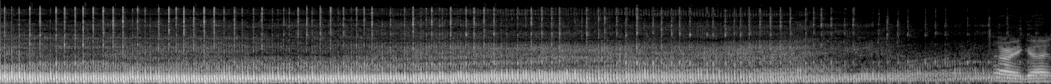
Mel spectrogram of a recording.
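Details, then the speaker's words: Poulan 3800 chainsaw being diagnosed: a buzzy two-stroke idle that wavers and sags with an unsteady rhythm, sounding like it is loading up while idling; an air leak or tuning issue is suspected, not confirmed. "I know if you can hear that but it sounds like she's just loading up just sitting there idling"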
